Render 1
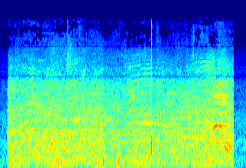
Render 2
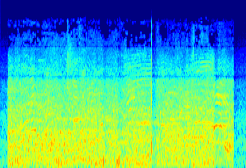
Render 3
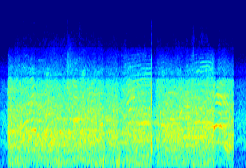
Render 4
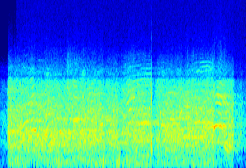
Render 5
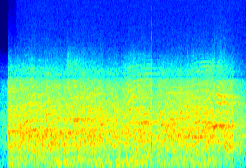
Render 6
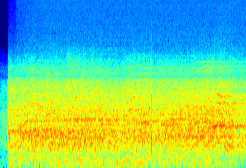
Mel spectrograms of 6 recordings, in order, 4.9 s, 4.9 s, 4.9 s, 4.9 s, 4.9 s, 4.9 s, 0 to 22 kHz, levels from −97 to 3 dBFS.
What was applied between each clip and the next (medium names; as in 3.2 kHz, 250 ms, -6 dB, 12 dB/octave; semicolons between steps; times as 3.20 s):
compression 10:1, threshold -27 dBFS, peak gain reduction 12.5 dB; trim +6.5 dB
three-band isolator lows -13 dB, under 470 Hz, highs -23 dB, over 4.5 kHz; trim -2.5 dB
in parallel at -7 dB: hard clipper -27 dBFS, distortion -12 dB; on the sum: bit-crushed delay 173 ms, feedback 35%, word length 8-bit, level -13 dB; trim -3.5 dB
gated-style reverb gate 320 ms flat, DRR 5.5 dB; trim +8.5 dB
delay 446 ms -7.5 dB; bit-crushed delay 168 ms, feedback 80%, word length 8-bit, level -8 dB; trim +3 dB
